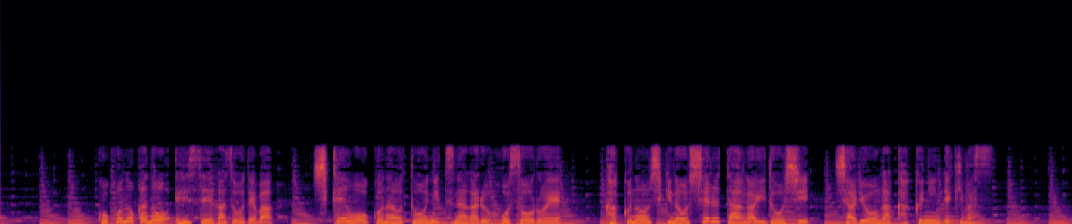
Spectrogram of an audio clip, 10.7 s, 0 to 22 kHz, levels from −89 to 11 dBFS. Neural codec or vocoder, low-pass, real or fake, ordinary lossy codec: none; none; real; none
